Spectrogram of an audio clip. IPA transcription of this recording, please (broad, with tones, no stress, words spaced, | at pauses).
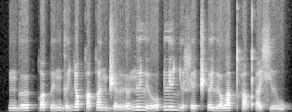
ŋɡɵ˧ | qʷɘ˧pɪ˩˥ŋɡɘ˩˥ʎɵ˥˩ qɘ˩qɨ˧ nd͡ʒə˩˥rɵ˩˥ nɨ˥lʲo˩˥ | lʲɵ˥ʎɨ˩ɬɪ˩˥ t͡ʃʼɘ˥˩lʲo˧lˠi˧ qʰɵ˩˥qʼɨ˩˥ ɕɨ˩w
